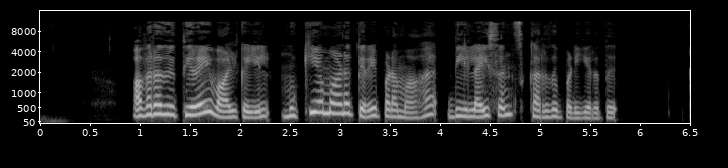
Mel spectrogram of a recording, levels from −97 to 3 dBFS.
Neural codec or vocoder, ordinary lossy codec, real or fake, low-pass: none; MP3, 48 kbps; real; 14.4 kHz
